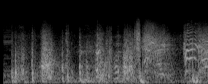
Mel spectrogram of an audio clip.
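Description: Kung fu film fight sound effects: a quick run of dubbed punch and kick impacts, about six or seven a second, then a short shouted cry near the end.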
